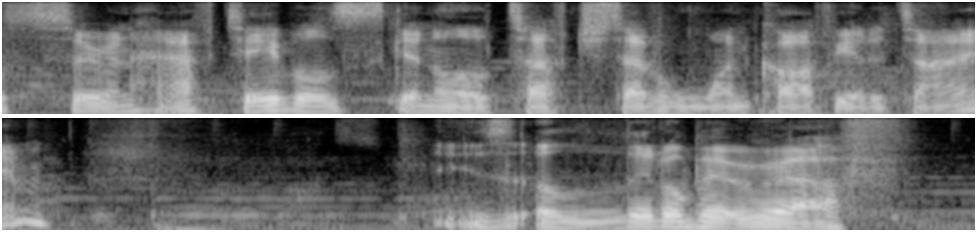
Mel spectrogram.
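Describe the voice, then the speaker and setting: Music plays in the background as a man with a medium pitch talks at a moderate pace, his pitch varying in an ordinary way. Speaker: game shoutcaster / commentator. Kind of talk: live game commentary. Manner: casual, conversational.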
